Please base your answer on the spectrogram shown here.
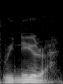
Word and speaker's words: Wi Neera: And so the Maori pronunciation of that is Wi Neera, or Wiramu Neera.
